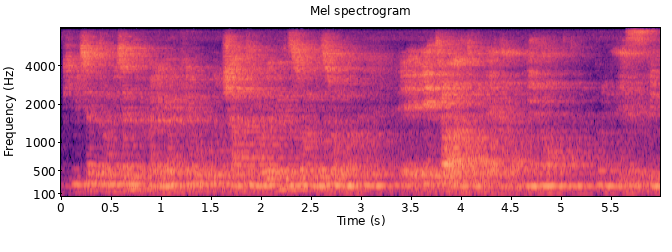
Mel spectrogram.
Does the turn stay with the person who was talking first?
No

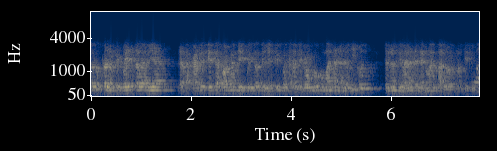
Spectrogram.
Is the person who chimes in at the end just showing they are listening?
No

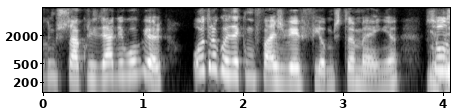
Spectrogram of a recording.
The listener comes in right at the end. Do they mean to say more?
Yes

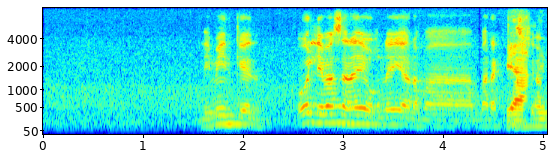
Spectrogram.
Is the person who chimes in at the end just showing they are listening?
No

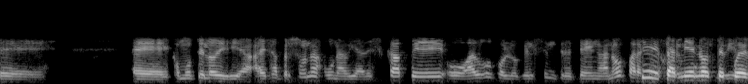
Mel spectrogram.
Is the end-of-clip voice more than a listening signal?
Yes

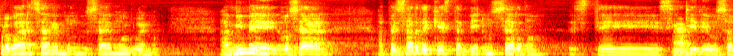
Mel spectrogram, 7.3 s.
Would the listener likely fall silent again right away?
Yes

